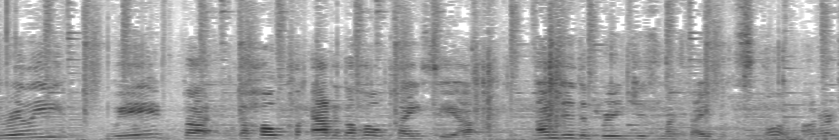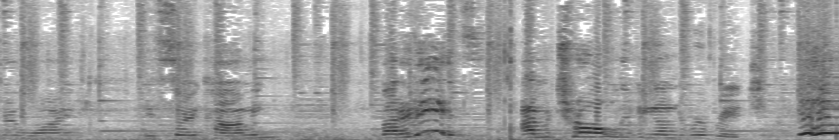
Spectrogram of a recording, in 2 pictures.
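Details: Person with Tourette syndrome who does morning exercise to lessen tics; vocal tics (Tourette syndrome).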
